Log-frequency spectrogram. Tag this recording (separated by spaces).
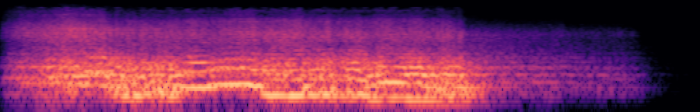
comic creaky game moving moving-crate slapstick-sounds squeak squeaking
